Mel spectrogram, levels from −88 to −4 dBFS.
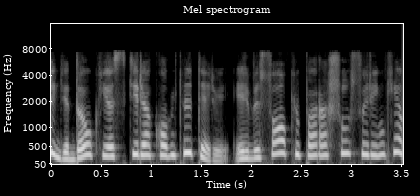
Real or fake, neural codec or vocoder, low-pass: fake; codec, 16 kHz, 1 kbps, FunCodec, trained on LibriTTS, 50 frames a second; 7.2 kHz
